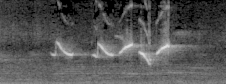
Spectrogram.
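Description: A double-collared seedeater sings a short burst of clear, high, slurred whistles, rising and falling quickly.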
